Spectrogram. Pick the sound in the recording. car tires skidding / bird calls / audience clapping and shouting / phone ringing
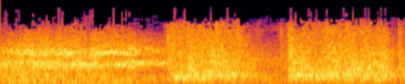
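car tires skidding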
